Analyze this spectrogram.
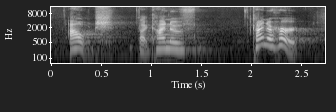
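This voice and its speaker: A woman with an American accent speaks at a moderate pace, her tone bright and sharp with ordinary pitch variation. The recording is very clean, with a silent background. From United States. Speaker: product designer. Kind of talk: conference talk. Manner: hesitant, many fillers.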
